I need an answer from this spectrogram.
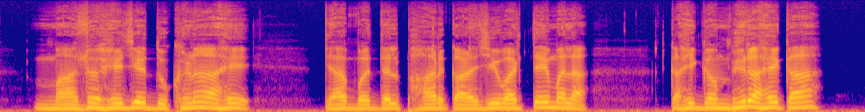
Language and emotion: Marathi, fearful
